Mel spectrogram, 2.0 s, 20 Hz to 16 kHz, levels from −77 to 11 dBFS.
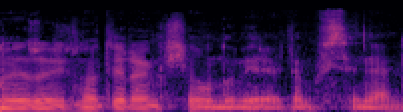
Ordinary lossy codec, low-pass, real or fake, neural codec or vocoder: MP3, 48 kbps; 14.4 kHz; fake; vocoder, 44.1 kHz, 128 mel bands every 512 samples, BigVGAN v2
